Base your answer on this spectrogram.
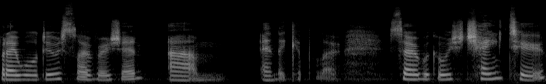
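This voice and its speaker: At a moderate pace, a woman with a bright, sharp tone speaks with long, frequent pauses and big swings in loudness. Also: fairly high pitch for a woman, ordinary pitch variation. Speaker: crochet tutorial creator. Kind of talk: tutorial voiceover.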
